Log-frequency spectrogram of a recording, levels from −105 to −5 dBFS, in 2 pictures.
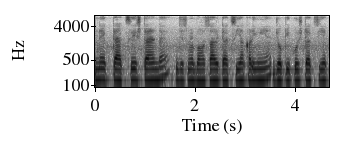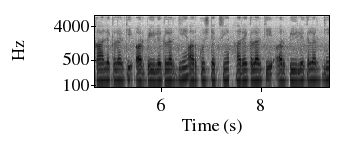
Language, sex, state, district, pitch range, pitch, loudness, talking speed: Hindi, male, Maharashtra, Aurangabad, 135-140 Hz, 135 Hz, -18 LUFS, 220 wpm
